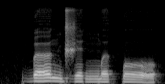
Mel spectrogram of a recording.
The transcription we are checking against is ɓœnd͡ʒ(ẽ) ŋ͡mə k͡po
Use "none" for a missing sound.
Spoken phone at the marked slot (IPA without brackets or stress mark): e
